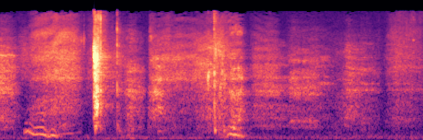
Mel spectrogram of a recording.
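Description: Two people kissing and breathing heavily, with short falling moans and one sharp, loud breathy gasp about a second in.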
